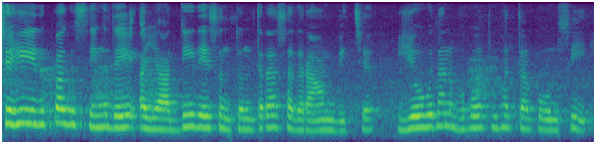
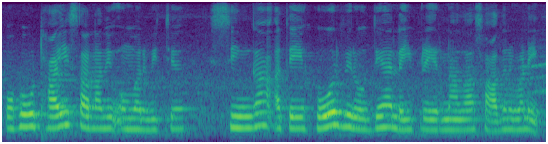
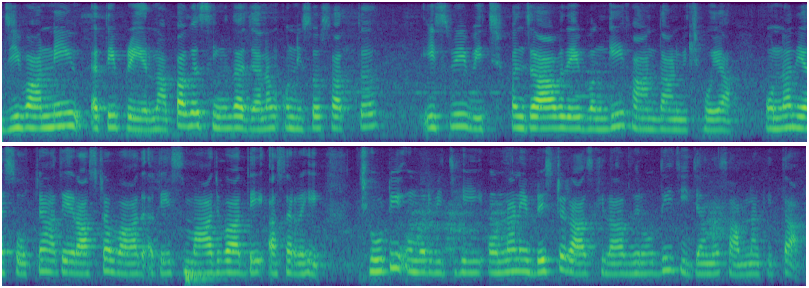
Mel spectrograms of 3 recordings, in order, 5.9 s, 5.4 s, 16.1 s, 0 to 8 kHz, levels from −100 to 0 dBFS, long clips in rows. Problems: none marked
